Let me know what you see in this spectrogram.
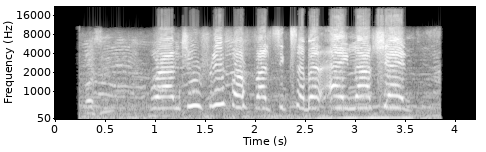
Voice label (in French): anglais; one, two, three, four, five, six, seven, eight, nine, ten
